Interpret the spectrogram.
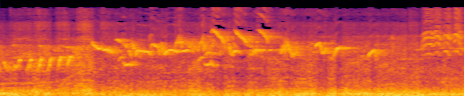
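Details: Greater green leafbird without banana or cage cover opens with a short rattling trill, then a rush of high whistled swoops and chirps, ending in buzzy notes, over low hum.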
